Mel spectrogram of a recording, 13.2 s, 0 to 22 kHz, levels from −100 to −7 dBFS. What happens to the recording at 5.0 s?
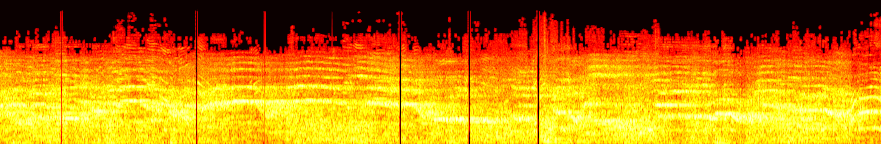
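A gap between stream segments opens at 4.98 s: the time stamps of two consecutive segments, which appear to be about 1 s long, fail to meet, and the player fills the shortfall with silence. The sound drops out abruptly for roughly 9 ms, with hard edges, then resumes without losing any audio.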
